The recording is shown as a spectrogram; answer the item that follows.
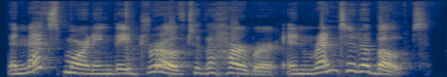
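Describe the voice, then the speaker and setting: A woman expressively reading a children's picture book aloud. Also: a little high. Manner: expressive, unhurried. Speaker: storyteller.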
